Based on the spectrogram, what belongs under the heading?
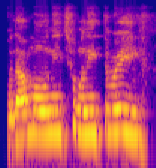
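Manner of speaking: high, laughing protest about his age. Real, not acted. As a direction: squeal it out through a laugh.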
